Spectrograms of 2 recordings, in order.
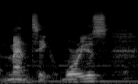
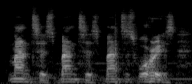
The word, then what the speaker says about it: Mantis Warriors: one, where I'm facing off against the Preacher's Mantic Warriors. Now, the Mantic Warriors, or am I saying it right? Mantis Warriors.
